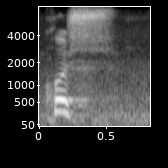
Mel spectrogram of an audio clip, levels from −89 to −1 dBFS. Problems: constant background noise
